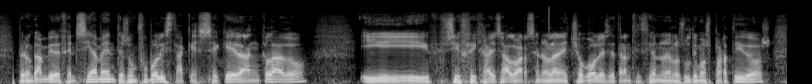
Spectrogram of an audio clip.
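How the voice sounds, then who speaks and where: This man has an unremarkable speaking voice, pitched fairly low with fairly even intonation. He talks at a fairly quick pace. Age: 50s. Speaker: football pundit. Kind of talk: heated debate.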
